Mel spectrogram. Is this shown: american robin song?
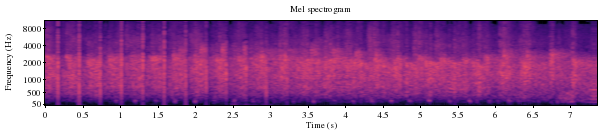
no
